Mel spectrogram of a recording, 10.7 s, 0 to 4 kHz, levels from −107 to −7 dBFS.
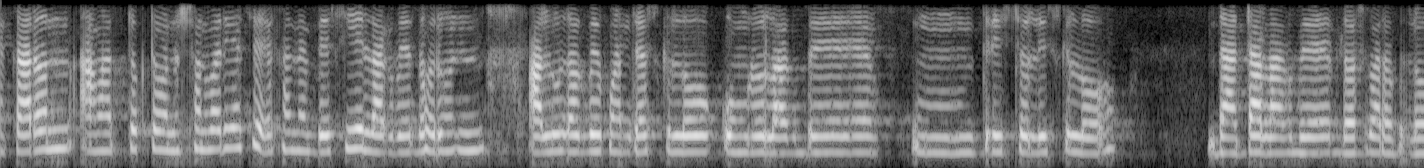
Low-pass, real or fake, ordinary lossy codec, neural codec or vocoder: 3.6 kHz; fake; none; vocoder, 22.05 kHz, 80 mel bands, Vocos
